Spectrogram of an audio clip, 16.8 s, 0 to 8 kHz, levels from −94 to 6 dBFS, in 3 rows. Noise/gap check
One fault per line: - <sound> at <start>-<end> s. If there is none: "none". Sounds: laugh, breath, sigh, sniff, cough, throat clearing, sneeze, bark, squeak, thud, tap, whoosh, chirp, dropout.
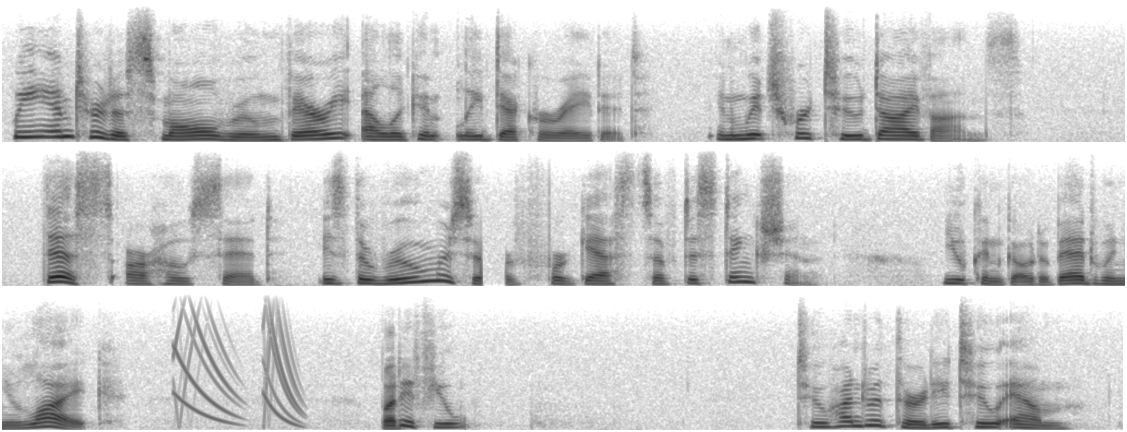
- dropout at 8.0-8.1 s
- chirp at 12.1-12.8 s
